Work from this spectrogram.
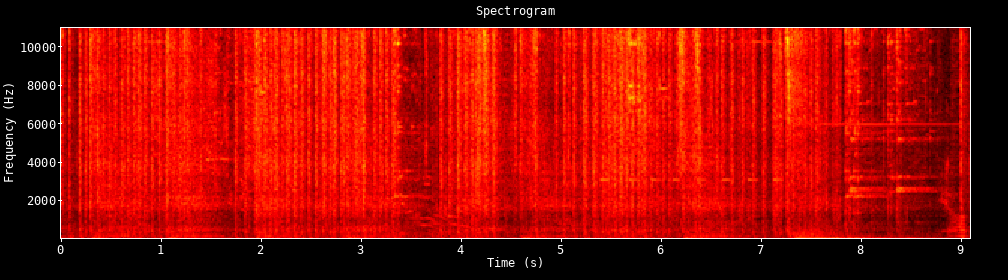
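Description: Rapid video-game gunfire from the Hitman mission Freedom Fighters, sustained bursts of automatic weapons and scattered shots aimed at the player, dense and loud throughout with a heavier blast near the end.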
